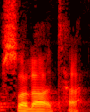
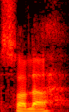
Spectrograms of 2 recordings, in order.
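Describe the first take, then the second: First: The word ends with a full 'ta' syllable. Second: The word ends with a short 'ah' sound. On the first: The reader continues without pausing. "If you do not stop" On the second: The reader pauses after this word. "If you stop here"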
